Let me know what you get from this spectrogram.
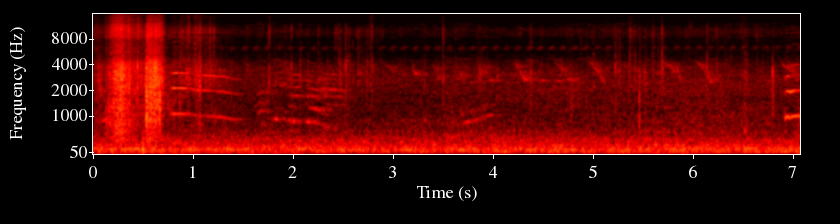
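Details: An Angora-Persian cross cat, trying to jump out of a basket, gives several short, thin meows that slide downward in pitch, over a low background hum.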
